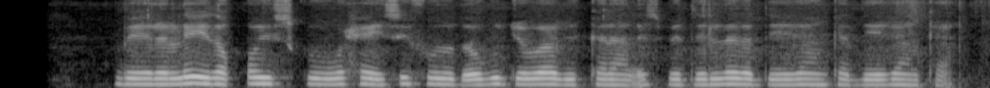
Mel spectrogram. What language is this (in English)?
Somali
